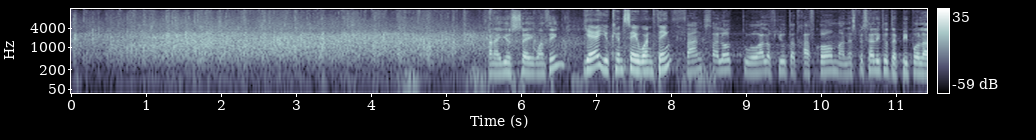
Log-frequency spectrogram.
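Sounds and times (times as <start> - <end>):
audience applause: 0.0 - 6.7
speech: 5.6 - 11.4.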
